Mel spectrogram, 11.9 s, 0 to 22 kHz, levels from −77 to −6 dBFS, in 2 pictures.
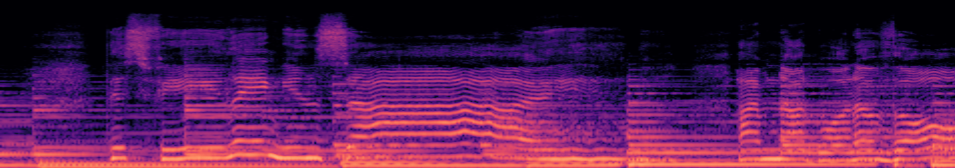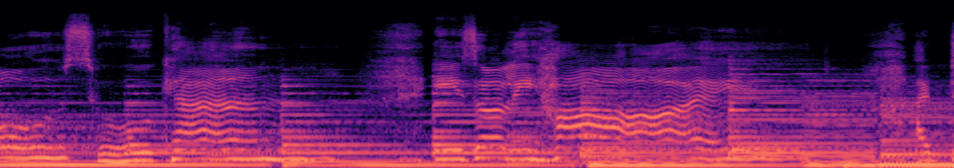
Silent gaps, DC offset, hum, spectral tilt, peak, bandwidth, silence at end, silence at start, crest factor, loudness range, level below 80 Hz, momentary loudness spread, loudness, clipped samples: none; under 0.1%; none; -5.5 dB/octave; -8 dBFS; 15.5 kHz; 0 s; 0 s; 14 dB; 1 LU; -30 dBFS; 4 LU; -23 LUFS; under 0.1%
